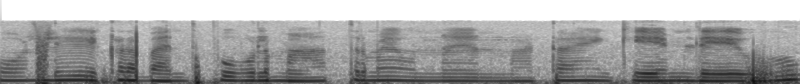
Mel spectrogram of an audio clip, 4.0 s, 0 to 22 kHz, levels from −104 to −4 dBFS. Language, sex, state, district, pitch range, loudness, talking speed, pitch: Telugu, female, Andhra Pradesh, Manyam, 165-190 Hz, -25 LUFS, 120 wpm, 175 Hz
